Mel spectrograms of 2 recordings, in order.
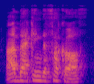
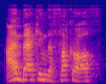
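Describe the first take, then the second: First: Said in the usual way. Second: Higher, louder blurted retreat; mock alarm. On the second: Naofumi backing away from the girl, mock alarmed. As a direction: act out a startled back-away.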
